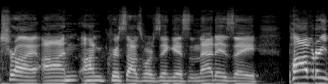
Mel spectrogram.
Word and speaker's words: Porzingis: The emphasis on the end of Porzingis is perfect.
